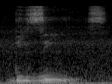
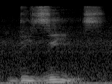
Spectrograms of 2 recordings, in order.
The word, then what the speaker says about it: disease: Combination EA as long vowels E.E ending as E as Z S as voice Z silent E disease disease disease again D I S syllable E A S E secondary stress second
